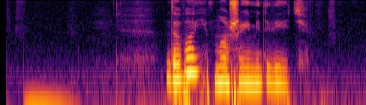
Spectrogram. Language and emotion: Russian, sad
